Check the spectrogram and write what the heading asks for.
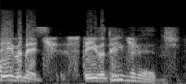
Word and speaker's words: Stevenage: The league gets put to the side, and Everton has Stefanage, a very interesting away tie for the top. – Stevenage. – Thank you. I mispronounced it.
